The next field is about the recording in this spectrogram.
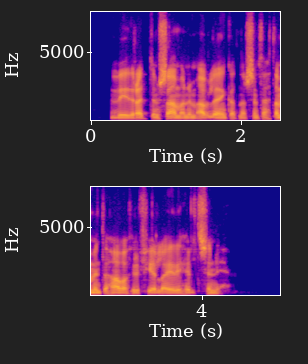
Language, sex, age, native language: Icelandic, male, 40-49, Icelandic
